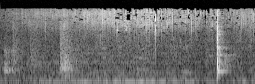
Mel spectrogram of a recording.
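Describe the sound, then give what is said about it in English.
Cold butter and squash sizzle in a cast iron pan, a steady crackling fry hiss throughout, broken near the end by one sharp knock. “with the cold butter in the pan and go right in with your squash.”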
